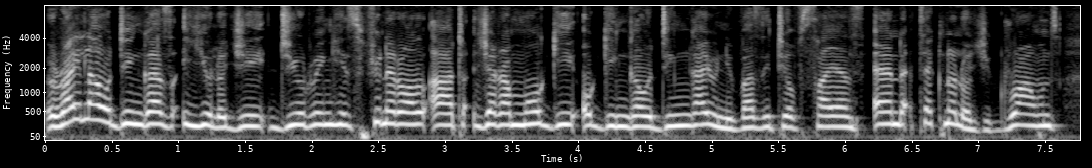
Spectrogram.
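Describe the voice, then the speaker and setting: A woman's voice: fairly high pitch, normal speed, few pauses, a little mellow. A woman with a Kenyan accent narrating a scripted television news report.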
